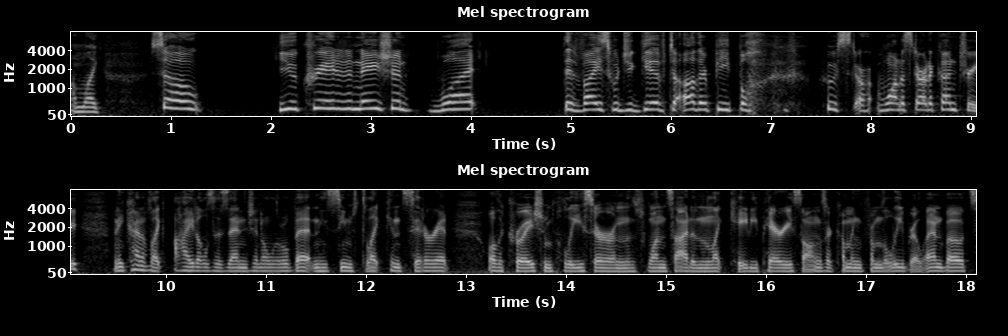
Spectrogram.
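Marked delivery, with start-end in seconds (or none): 0.8-9.1 mock very high-pitched yelling. Recounting the trip, the speaker re-enacts yelling a question into a man's ear. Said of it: "I'm like yelling it in his ear".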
